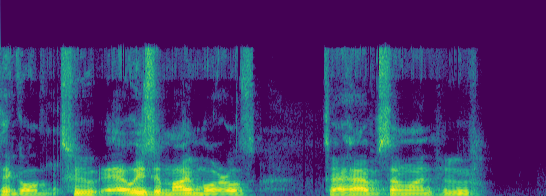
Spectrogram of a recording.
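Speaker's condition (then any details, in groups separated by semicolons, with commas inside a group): Cerebral palsy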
